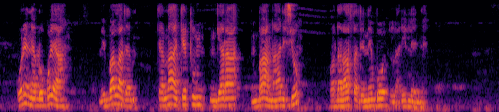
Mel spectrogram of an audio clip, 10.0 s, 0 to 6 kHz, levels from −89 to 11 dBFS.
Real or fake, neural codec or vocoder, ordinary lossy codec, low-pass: fake; vocoder, 24 kHz, 100 mel bands, Vocos; MP3, 48 kbps; 5.4 kHz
